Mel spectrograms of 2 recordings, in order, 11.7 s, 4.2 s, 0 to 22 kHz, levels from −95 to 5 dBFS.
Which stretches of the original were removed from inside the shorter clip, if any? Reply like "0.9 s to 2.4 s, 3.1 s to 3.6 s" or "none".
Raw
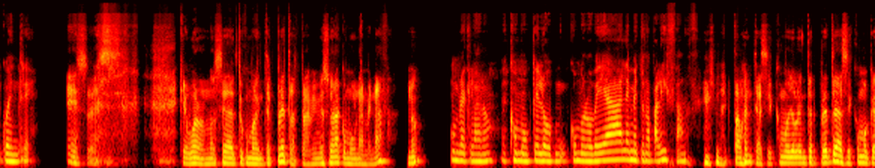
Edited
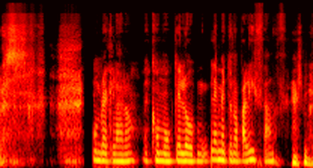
2.4 s to 5.9 s, 7.6 s to 8.3 s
